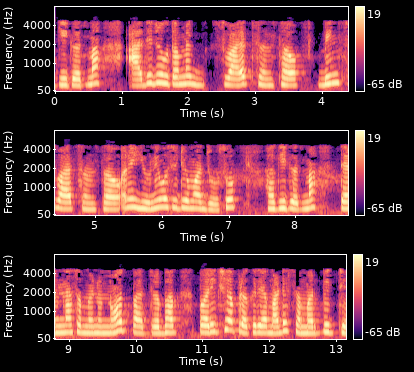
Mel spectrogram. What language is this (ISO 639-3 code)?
guj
